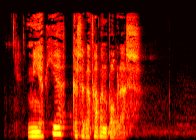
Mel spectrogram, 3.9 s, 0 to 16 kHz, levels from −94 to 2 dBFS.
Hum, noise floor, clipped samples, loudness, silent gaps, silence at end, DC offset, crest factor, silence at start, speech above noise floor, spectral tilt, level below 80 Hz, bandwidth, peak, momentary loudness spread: none; -67 dBFS; under 0.1%; -24 LUFS; none; 1.15 s; under 0.1%; 20 dB; 0.3 s; 43 dB; -4 dB/octave; -58 dBFS; 11.5 kHz; -6 dBFS; 10 LU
